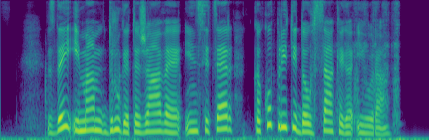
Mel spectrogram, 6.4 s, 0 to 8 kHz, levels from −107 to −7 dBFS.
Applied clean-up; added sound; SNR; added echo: neural mask model Resemble Enhance denoiser.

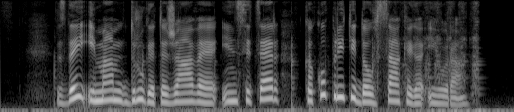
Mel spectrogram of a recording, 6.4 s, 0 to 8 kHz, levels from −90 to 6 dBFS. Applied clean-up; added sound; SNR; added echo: none; Writing; 19 dB; none.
